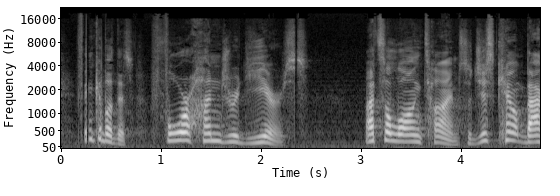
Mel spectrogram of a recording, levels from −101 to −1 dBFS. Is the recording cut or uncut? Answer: uncut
